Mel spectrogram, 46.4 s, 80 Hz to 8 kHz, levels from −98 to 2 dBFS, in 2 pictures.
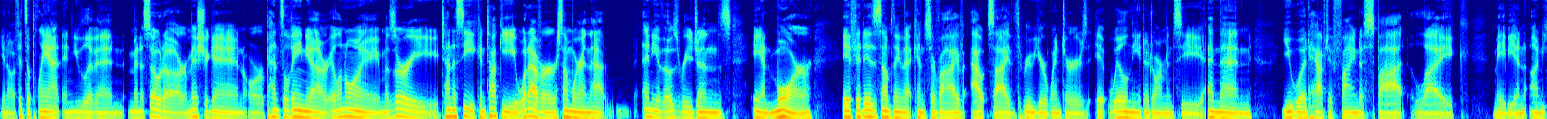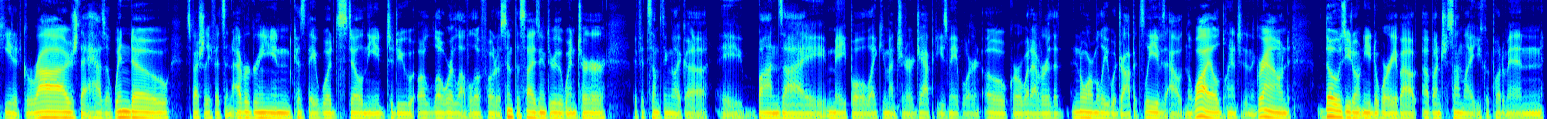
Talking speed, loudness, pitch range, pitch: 170 wpm, -34 LUFS, 90-105 Hz, 95 Hz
